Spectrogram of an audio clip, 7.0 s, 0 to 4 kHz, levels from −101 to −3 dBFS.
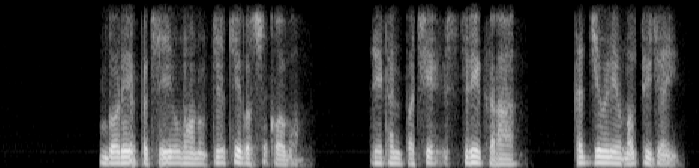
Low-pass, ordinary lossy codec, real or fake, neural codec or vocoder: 3.6 kHz; Opus, 24 kbps; fake; codec, 16 kHz, 1 kbps, FunCodec, trained on Chinese and English, 50 frames a second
